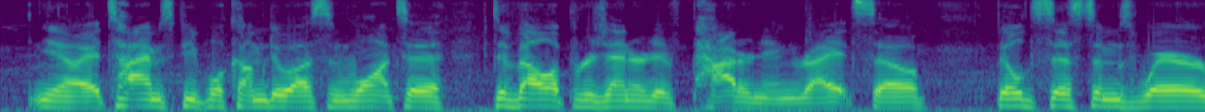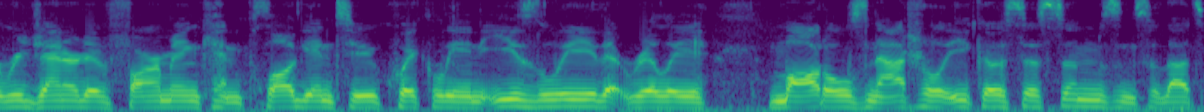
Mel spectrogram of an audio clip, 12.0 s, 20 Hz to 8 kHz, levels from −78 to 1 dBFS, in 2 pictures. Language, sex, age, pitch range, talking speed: English, male, 20-39, 110-125 Hz, 175 wpm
